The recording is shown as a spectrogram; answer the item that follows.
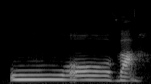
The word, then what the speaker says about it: uova: And finally, uova. Uova. Take your time to pronounce this because you have to make noises with all the vowels. So uova.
